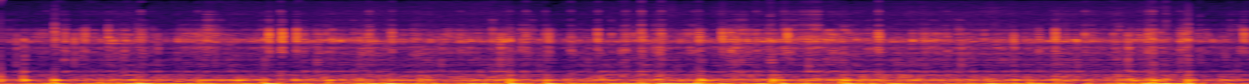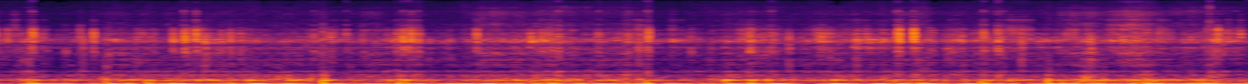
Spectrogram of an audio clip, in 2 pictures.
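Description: Mountain bike riding along a rough snowy trail: steady wind rumble on the microphone with rolling noise and frequent small knocks and rattles from the bike over the bumps.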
